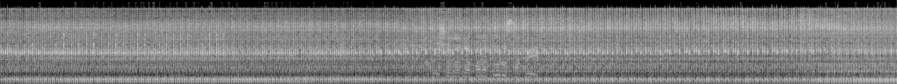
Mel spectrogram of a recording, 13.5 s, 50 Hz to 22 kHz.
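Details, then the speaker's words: Mitsubishi Canter 4DR7 diesel, first start after full rebuild, warming up: steady clatter with slight unevenness, runs a bit rough and harsh; owner suspects injectors or timing needing retarding, unconfirmed. "все, вот я двигатель завел, работает, но маленечко подтраивает."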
